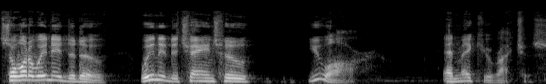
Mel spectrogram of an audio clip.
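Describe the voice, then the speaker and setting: Long, frequent pauses break up a man's moderate-paced, somewhat breathy speech, his fairly high pitch swinging very widely. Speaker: preacher. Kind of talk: sermon.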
